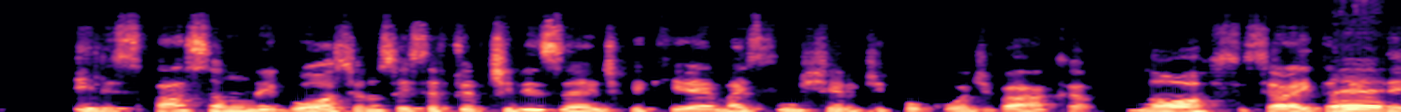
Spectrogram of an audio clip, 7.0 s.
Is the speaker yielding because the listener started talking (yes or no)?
yes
